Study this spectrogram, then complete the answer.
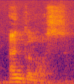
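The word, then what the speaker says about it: ἄγγελος: And GG are pronounced like ng in English, angelos, messenger.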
